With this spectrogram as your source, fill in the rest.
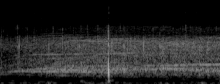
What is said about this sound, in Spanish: los cuales les pido un fuerte aplauso, por favor.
